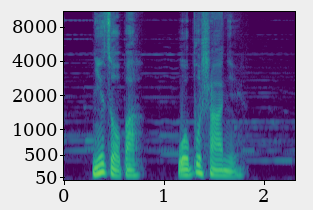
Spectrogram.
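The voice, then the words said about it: Soft, quiet spoken line. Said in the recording (Chinese): “小声说”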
